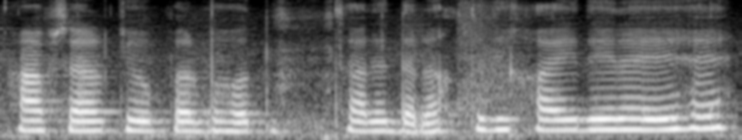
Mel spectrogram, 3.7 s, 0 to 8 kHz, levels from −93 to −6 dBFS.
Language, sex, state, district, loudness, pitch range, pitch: Hindi, female, Chhattisgarh, Raipur, -15 LUFS, 200-230 Hz, 210 Hz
